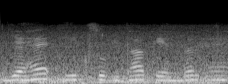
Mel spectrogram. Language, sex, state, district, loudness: Hindi, female, Punjab, Fazilka, -14 LUFS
